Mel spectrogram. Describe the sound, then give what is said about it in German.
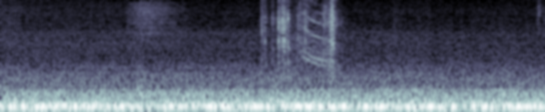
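A quick burst of several camera shutter clicks, sharp, taking another photo from a car driving on a German autobahn near Kassel, over the steady low rumble of the car. “Noch ein Foto.”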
